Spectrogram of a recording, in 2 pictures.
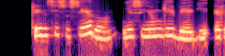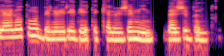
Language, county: Lithuanian, Marijampolė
